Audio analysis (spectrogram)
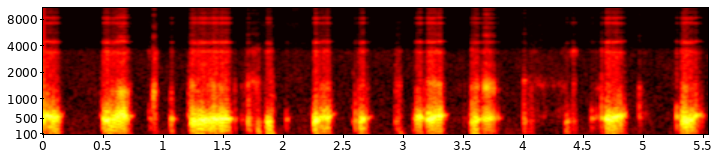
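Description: A person burps out a tune, a string of short, rhythmic belched notes with brief gaps between them, loud and close, following a recognizable melody.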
